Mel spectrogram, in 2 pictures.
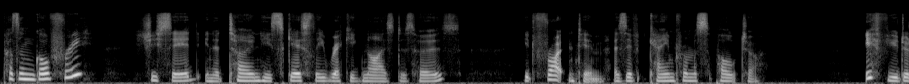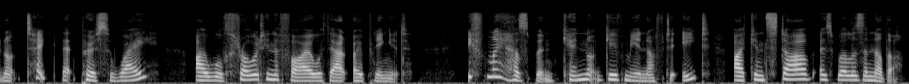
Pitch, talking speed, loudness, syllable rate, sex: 190 Hz, 180 wpm, -20 LUFS, 5.3 syllables/s, female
